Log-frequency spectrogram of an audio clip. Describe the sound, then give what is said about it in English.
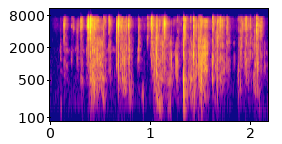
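Crinkling and crackling of the cellophane wrapper of a 2020 Prism cello trading card pack being torn open by hand, a dense run of sharp plastic rustles with brief pauses, no voices. “The next two are two wax I bought, both 2020 Prism Cellos, so I'm going to try to open these.”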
